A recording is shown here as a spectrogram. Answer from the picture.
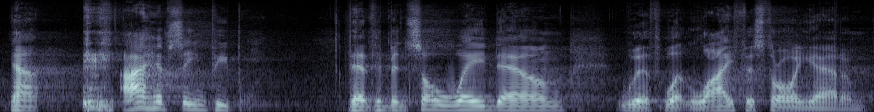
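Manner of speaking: normal talking voice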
